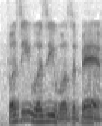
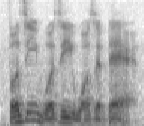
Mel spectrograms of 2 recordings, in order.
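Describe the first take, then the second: First: It is said fast. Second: It is said slowly.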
